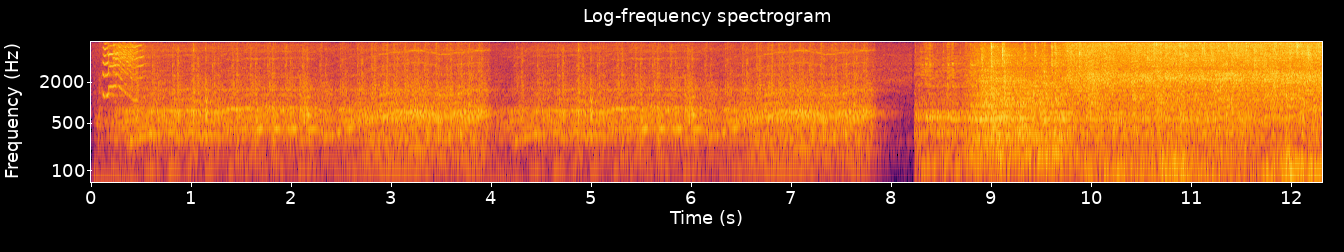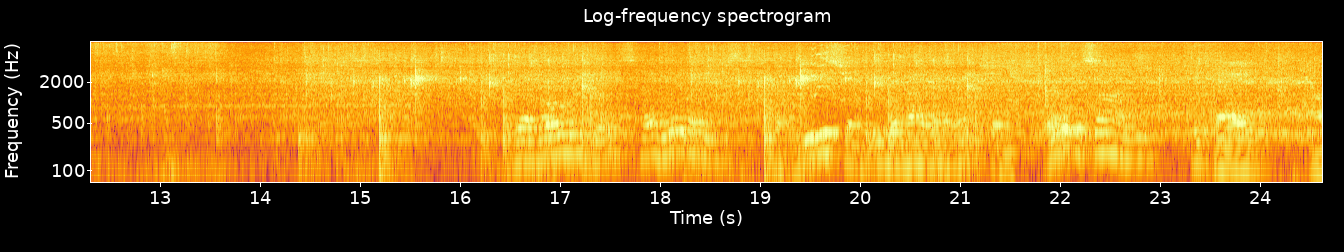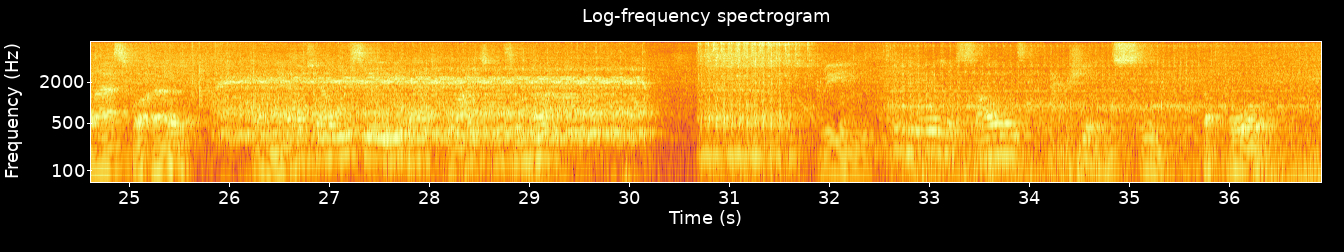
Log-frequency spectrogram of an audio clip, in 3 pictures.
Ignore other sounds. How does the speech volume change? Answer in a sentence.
The loudness of the talking stays about the same.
